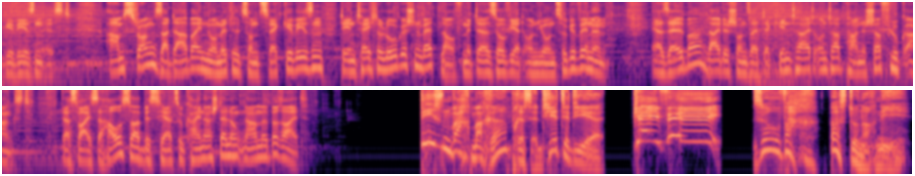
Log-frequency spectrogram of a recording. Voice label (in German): Mondlandung o Lachen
